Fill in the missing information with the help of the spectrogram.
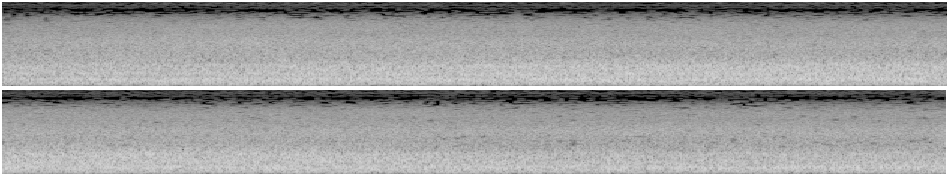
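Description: Steady, loud rush of a fast mountain river running white over rocks.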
